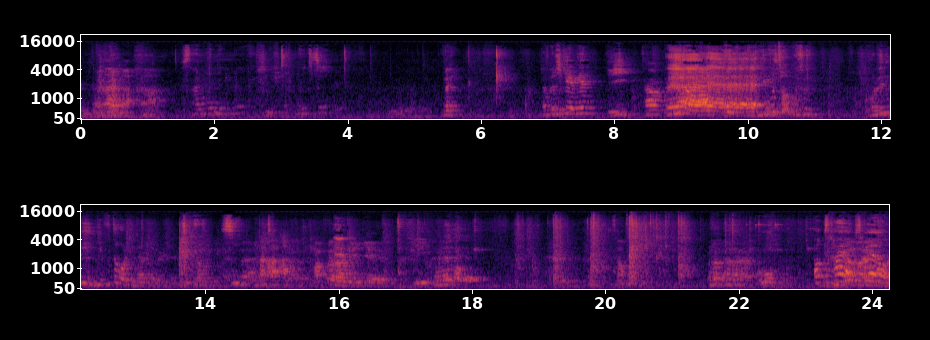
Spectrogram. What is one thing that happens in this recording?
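A group of young men talk and laugh together nearby.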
